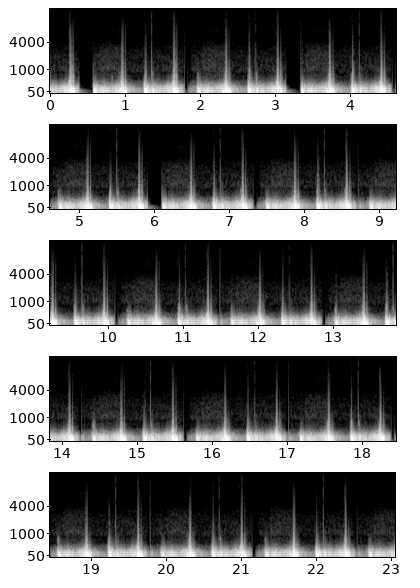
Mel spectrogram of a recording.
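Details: Heart sounds on auscultation at the apex: mitral stenosis murmur.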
